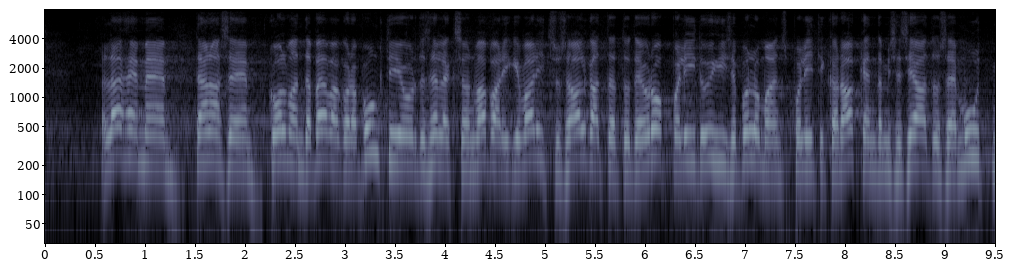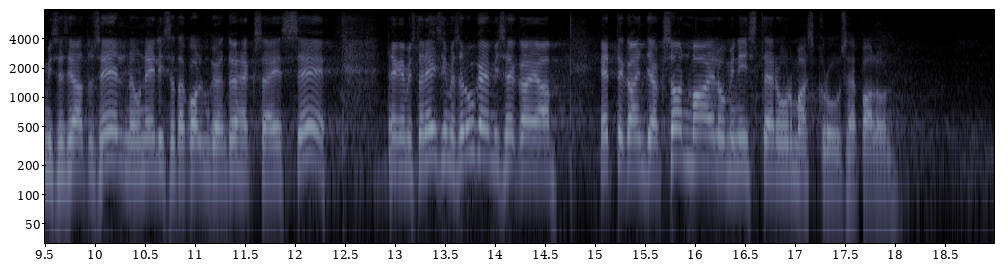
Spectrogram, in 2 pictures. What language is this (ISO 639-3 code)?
est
